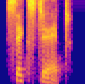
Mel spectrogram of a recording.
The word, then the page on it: sextet: Indian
